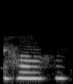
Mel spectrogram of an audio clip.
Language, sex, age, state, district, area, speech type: Goan Konkani, female, 18-30, Goa, Canacona, rural, conversation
